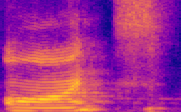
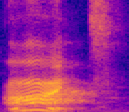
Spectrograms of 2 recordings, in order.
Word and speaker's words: aunt: it does a you is an aunt or aunt a lot of people pronounce it aunt like mine I have an auntie em but it actually should be pronounced aren't because it starts with a you Zoey is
